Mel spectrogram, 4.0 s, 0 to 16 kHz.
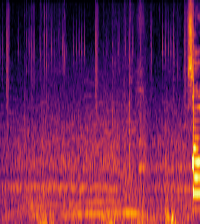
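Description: Honda Civic Si's 1.5-litre turbocharged four-cylinder accelerating hard in sport mode, heard from inside the cabin: the engine note climbs steadily for a couple of seconds, then drops away near the three-second mark with a low thump.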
